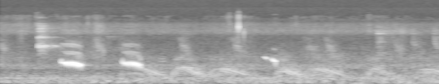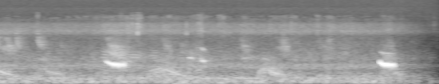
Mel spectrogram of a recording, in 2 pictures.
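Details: A mob of meerkats sunning and grooming one another in a quiet farm yard gives short, squeaky chirps at irregular intervals, with softer falling peeps in between.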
